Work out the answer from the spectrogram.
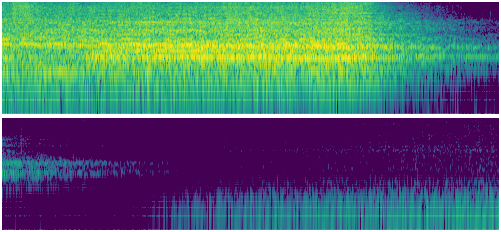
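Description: A car driving on the road back to town. A loud, broad engine and road roar fades away to near silence, then a low, steady rumble rises and holds.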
